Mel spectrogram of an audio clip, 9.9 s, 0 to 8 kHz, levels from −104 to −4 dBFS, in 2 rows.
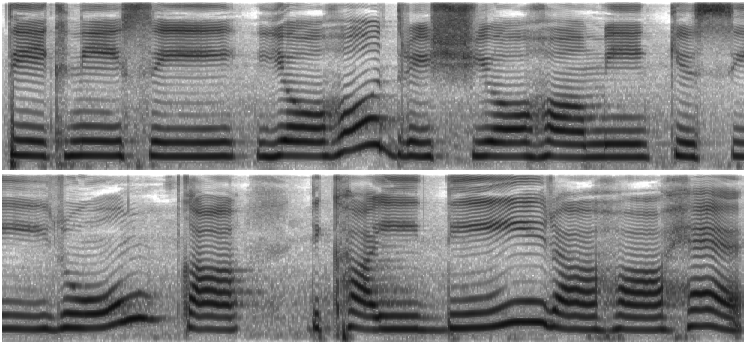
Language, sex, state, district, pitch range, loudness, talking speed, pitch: Hindi, female, Punjab, Fazilka, 235-260 Hz, -14 LUFS, 75 wpm, 250 Hz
